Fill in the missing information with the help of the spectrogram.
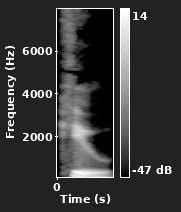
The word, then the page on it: cue: anglais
